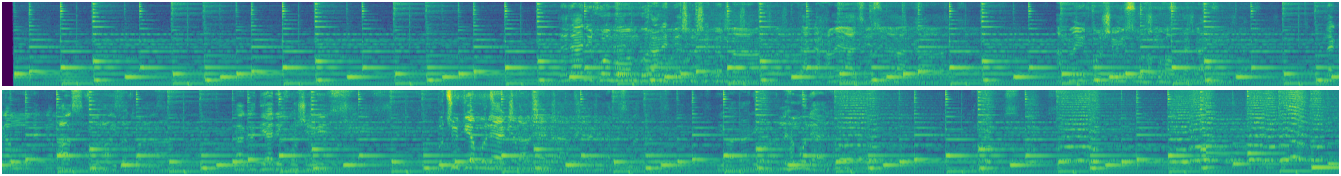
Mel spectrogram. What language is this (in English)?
Romanian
